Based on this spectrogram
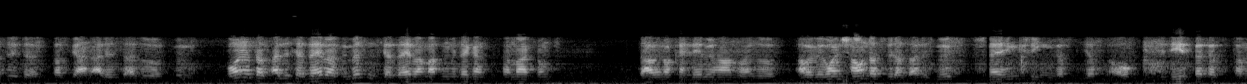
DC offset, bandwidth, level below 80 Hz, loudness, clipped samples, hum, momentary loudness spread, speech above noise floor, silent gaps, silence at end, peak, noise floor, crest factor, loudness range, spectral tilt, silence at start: under 0.1%; 10.5 kHz; -66 dBFS; -25 LUFS; under 0.1%; none; 14 LU; 31 dB; none; 0 s; -4 dBFS; -58 dBFS; 24 dB; 3 LU; -1 dB/octave; 0 s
